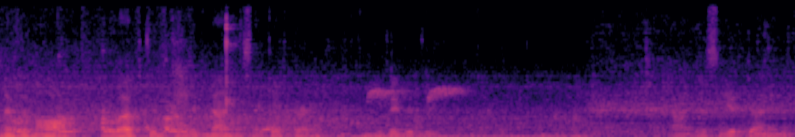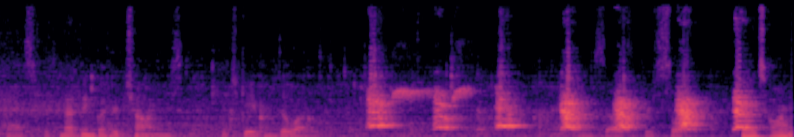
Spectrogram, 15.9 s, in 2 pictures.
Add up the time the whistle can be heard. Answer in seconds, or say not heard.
2 s.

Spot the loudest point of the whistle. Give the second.
12 s.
